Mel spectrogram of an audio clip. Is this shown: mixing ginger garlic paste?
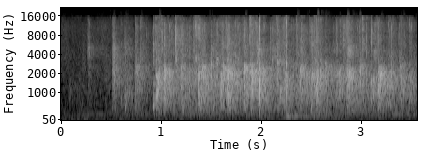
no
